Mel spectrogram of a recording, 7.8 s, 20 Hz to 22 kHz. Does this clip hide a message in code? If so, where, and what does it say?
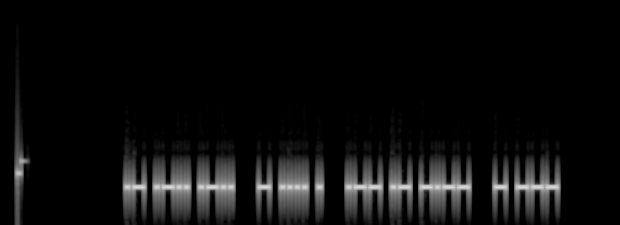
Yes: Morse code from 1.6 to 7.0 s, heard as a keyed tone, about 26 wpm, 700 Hz. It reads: ALL THE WAY TO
